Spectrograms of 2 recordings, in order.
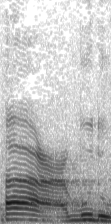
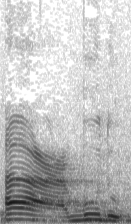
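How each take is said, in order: The two takes are said the same way.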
